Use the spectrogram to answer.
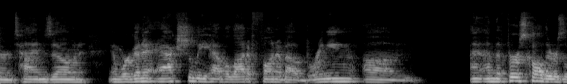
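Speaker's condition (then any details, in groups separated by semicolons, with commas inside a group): No condition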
